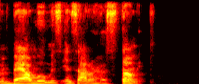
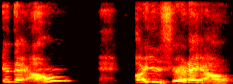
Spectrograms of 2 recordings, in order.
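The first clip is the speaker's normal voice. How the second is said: put-on old father; 13 semitones higher, 5 dB louder than usual. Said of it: "He was like".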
